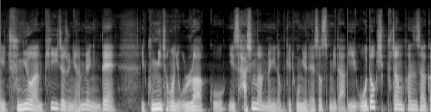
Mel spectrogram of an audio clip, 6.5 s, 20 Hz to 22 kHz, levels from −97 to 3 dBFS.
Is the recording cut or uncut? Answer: cut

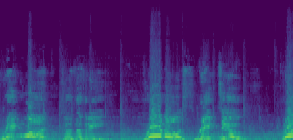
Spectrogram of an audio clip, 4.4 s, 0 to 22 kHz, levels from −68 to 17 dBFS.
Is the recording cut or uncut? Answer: uncut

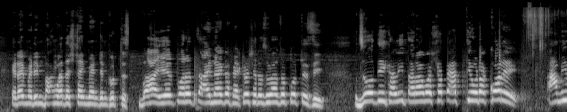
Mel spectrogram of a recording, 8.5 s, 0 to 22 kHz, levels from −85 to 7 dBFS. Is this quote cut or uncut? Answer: cut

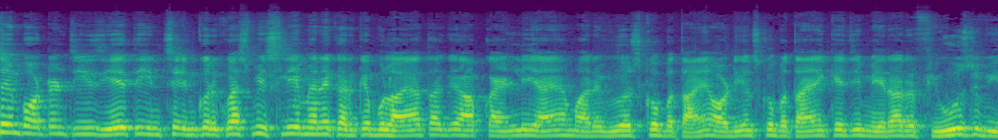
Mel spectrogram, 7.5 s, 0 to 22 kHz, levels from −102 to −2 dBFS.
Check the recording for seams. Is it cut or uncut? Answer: uncut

